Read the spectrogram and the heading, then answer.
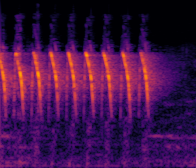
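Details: Lively bar-winged prinia song meant for teaching young birds: a single rapid run of about nine high, descending chips at steady spacing, roughly five per second, fading out at the end against a quiet background.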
